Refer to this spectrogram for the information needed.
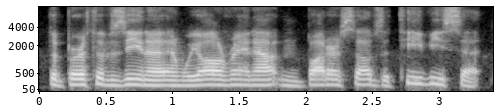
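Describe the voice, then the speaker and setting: Male podcaster, slightly high voice, close dry sound, casual mock-serious humor. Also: fairly even intonation, fairly quick, creaky, dry recording. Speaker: podcaster, panel guest.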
